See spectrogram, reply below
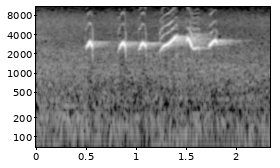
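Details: Javan grey-throated white-eye singing in the morning, a recording for teaching captive birds: six clear whistled notes in under two seconds, short flat ones then a rising slur and a falling twist, with faint hum behind.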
